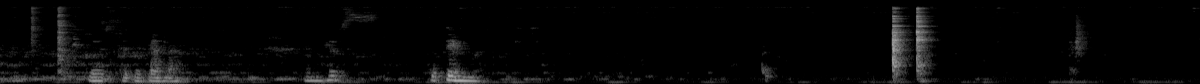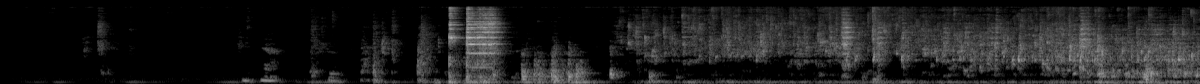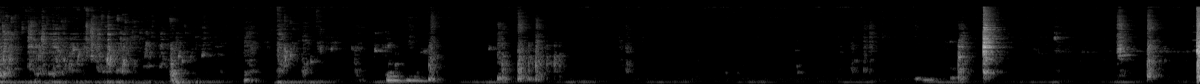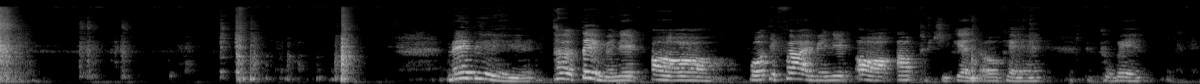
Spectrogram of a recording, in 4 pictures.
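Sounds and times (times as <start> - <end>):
water running: 15.2 - 30.4
pot and dishes clinking: 16.4 - 17.8, 20.3 - 21.0.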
